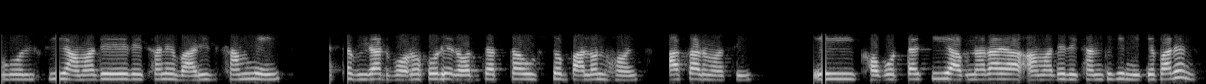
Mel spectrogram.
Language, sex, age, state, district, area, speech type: Bengali, female, 18-30, West Bengal, Purba Medinipur, rural, conversation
